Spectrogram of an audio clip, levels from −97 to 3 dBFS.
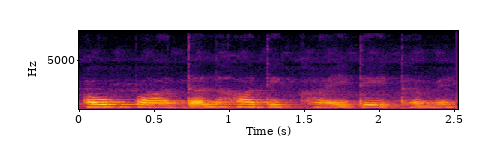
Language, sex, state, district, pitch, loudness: Chhattisgarhi, female, Chhattisgarh, Sukma, 235 Hz, -18 LUFS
